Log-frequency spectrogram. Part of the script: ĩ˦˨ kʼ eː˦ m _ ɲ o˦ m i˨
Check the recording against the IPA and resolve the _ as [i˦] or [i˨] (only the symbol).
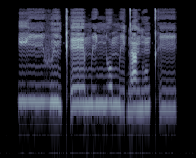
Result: i˦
